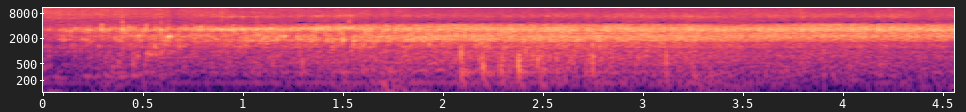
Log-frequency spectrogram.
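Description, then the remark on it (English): A steady, bright fizzing hiss of an Alka-Seltzer tablet dissolving in water, with tiny crackling pops of bursting bubbles throughout, constant and fairly loud with no voices. “Listen to it fizz.”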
